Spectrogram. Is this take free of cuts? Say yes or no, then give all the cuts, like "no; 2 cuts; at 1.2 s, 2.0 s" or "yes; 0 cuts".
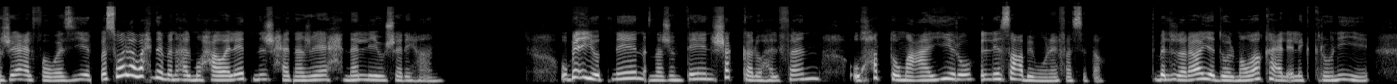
no; 5 cuts; at 0.9 s, 2.9 s, 6.5 s, 9.8 s, 11.5 s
